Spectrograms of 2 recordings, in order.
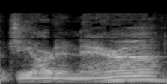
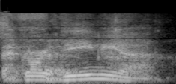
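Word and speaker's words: giardiniera: I just didn't know that it had I don't know how to pronounce it though. Gordonara.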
